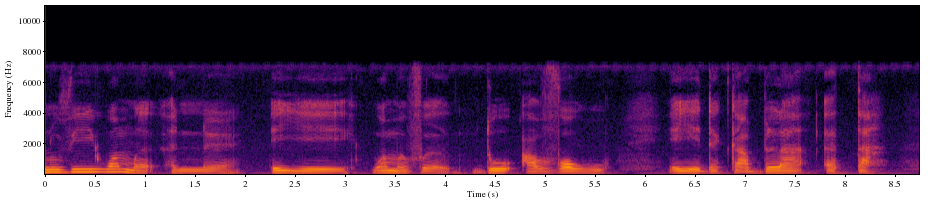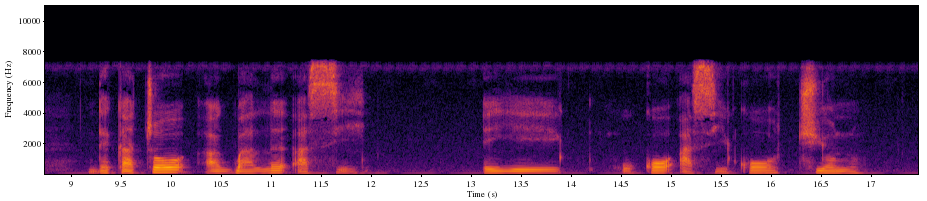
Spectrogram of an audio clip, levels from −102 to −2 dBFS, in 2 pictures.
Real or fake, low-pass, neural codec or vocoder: real; 7.2 kHz; none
